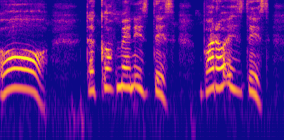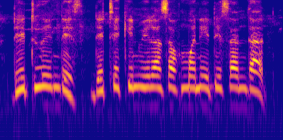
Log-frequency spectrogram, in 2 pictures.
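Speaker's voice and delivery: put-on angry, raspy, high, rough screaming. Speaker addressing viewers who complain about the government, imitating angry screaming. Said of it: "See how you are screaming and angry".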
